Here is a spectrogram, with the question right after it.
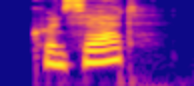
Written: koncert

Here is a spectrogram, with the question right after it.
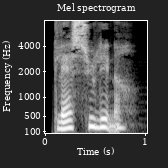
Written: glascylinder

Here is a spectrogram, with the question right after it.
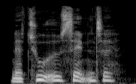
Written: naturudsendelse

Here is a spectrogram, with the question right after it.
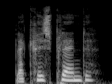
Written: lakridsplante

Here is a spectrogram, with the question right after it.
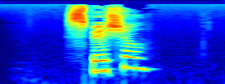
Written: special

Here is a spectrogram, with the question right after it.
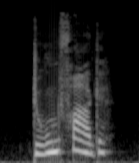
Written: dunfrakke

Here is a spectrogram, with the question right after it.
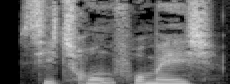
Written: citronfromage

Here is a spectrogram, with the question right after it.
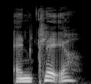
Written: anklager

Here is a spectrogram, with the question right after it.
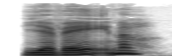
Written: javaner

